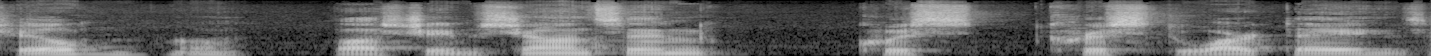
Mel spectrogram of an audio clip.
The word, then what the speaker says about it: Duarte: They had lost George Hill, lost James Johnson, Chris Duarte, is how you say that.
